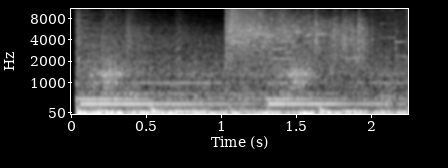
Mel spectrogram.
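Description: Intro music with a heavy bass beat and held tones, with a shattering sound effect about a second in as the animated logo breaks apart.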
